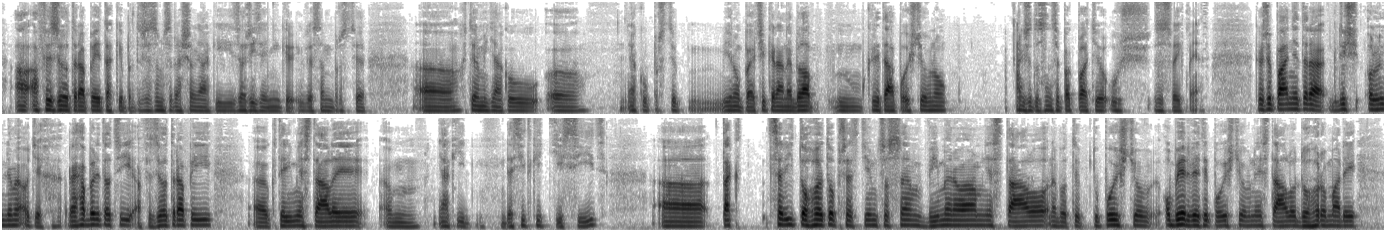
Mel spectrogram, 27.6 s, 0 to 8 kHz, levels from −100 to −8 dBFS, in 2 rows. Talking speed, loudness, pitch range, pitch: 165 wpm, -22 LUFS, 105-130 Hz, 115 Hz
